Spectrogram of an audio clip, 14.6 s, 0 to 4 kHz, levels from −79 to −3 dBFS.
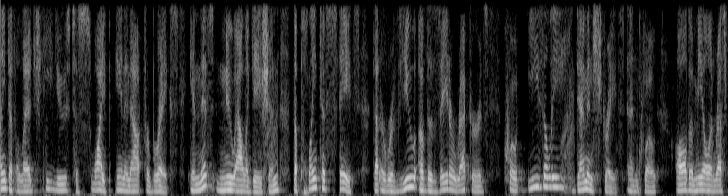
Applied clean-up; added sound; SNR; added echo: neural mask model Resemble Enhance denoiser.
